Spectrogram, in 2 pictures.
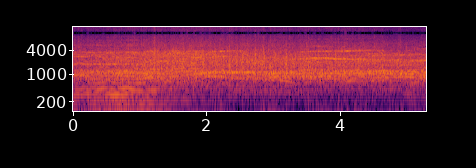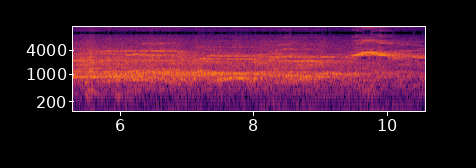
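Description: A large crowd gives a standing ovation, with Simon Cowell among those applauding, for a singer: sustained, loud applause with cheering and whoops, a dense wall of clapping that stays steady for about ten seconds with shouts rising above it.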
